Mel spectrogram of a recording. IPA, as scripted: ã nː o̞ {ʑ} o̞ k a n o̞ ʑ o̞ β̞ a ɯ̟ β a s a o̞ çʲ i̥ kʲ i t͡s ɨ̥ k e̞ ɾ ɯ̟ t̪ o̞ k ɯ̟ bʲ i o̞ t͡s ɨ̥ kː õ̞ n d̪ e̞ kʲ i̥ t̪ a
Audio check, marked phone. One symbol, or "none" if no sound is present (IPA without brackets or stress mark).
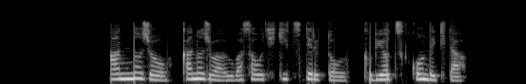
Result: ʑ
